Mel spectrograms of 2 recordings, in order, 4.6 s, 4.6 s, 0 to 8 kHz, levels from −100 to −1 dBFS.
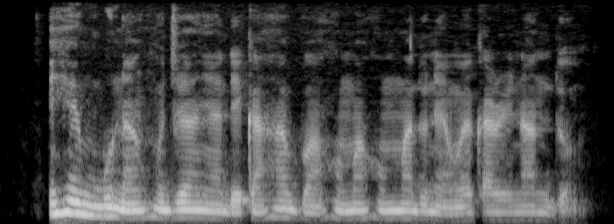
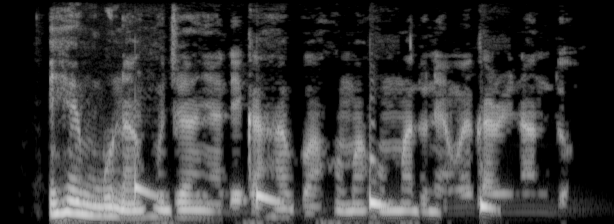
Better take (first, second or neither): first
